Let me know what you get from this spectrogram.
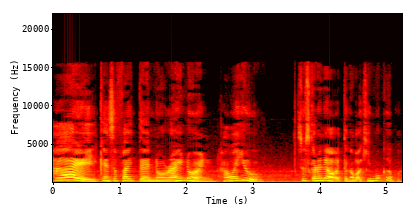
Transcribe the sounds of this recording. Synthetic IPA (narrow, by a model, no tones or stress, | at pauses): hajkɛ̃nsəfajt̪ənɔ̃ɹajnɔ̃nhawaju | sosə̥kaɾaŋniaʔt̪əŋahbaʔkimukəapa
